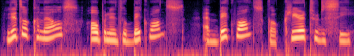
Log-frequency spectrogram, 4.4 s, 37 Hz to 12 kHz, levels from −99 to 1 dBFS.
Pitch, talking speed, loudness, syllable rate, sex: 235 Hz, 190 wpm, -19 LUFS, 4.6 syllables/s, female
